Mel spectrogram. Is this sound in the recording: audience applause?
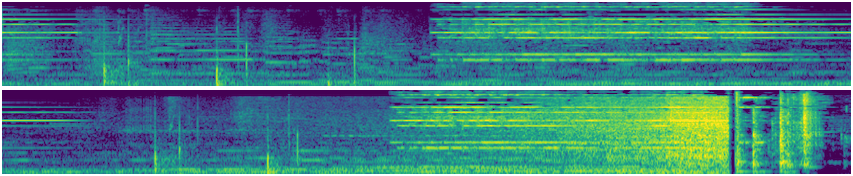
no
